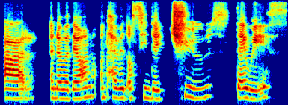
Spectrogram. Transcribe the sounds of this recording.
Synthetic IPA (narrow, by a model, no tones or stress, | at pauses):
aɾ | ənəwəðjɔnɔnd̥hɛvɨdɔstʰiːndeɨd̥̚t͡ʃʰuːðd̥ɛwɪθ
